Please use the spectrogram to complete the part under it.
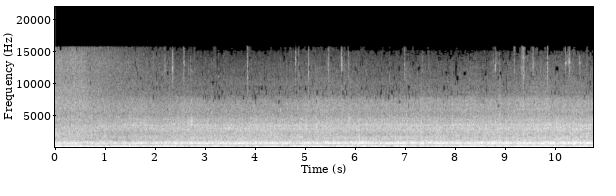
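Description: Tyres crunch and slide over a muddy dirt track.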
